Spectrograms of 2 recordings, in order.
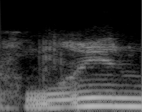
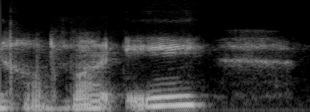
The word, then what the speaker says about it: Hawaii: Yeah, sometimes they say Hawaii because the V in Hawaiian is often pronounced, the W in Hawaiian is often pronounced as a V.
